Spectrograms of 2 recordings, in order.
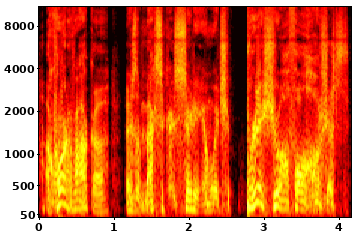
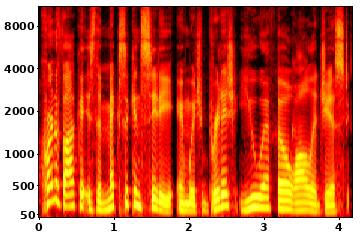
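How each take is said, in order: First: It is said in an Edgar character voice. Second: It is said in his own normal voice.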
